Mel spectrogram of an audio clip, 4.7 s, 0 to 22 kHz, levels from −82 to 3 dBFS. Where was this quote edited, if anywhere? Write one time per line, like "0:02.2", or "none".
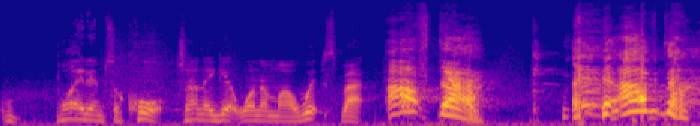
0:01.2
0:02.5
